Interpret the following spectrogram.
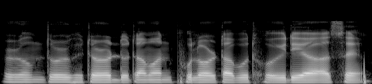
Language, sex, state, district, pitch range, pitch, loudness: Assamese, male, Assam, Sonitpur, 105-110 Hz, 105 Hz, -17 LUFS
